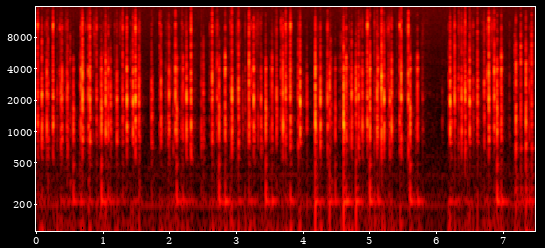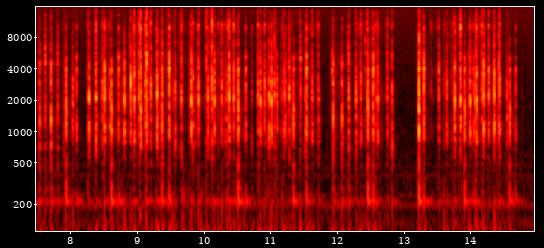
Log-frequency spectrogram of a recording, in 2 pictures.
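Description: Fingertips type continuously on a compact white mechanical keyboard with a white case and plastic keycaps. The result is a fast, dense stream of short, bright clacks with almost no ring, broken by brief pauses around six and thirteen seconds.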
